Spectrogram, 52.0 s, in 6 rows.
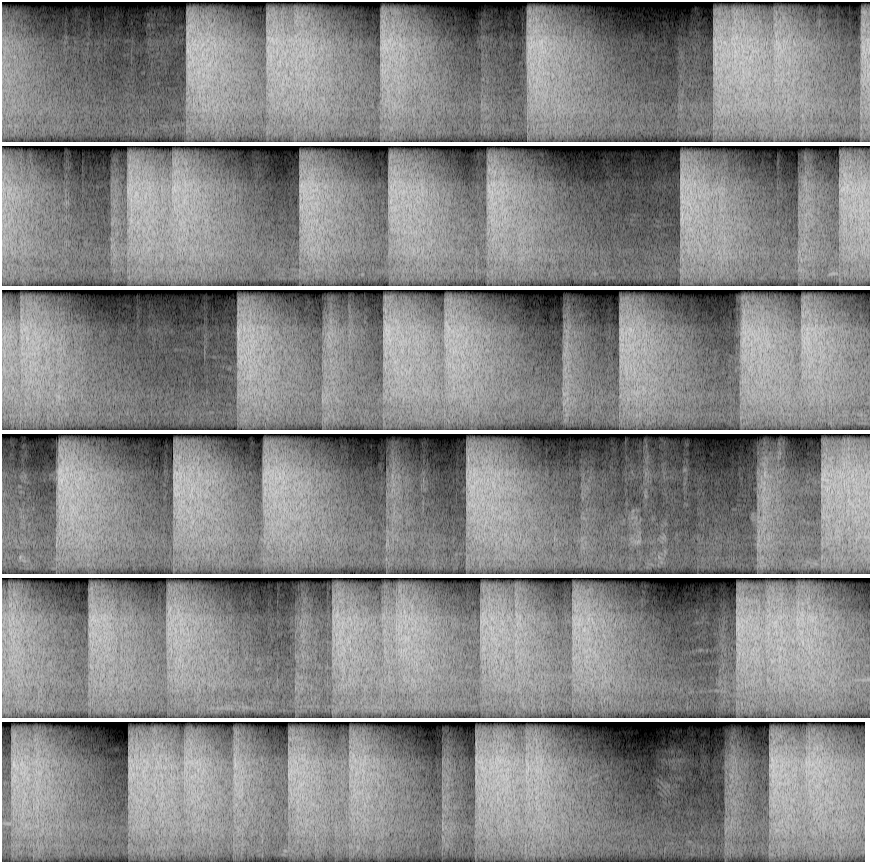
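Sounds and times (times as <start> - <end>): firework bangs echoing: 0.0 - 52.0
firework shells bursting: 33.0 - 49.5.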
